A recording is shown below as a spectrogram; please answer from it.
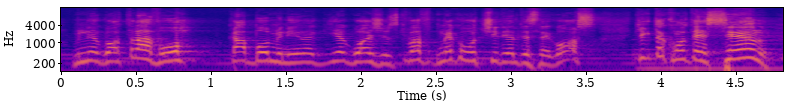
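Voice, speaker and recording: High-voiced Brazilian man preaching. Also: rapid-fire, faint music behind. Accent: Brazilian Portuguese. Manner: swings from shouted preaching to hushed storytelling. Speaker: pastor. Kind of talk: sermon.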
